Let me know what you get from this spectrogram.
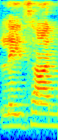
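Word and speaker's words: lasagna: H high next word लजानिया एल ए एस ए जी एन A Veda the जी is silent लेजन या लेजन लेजन means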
